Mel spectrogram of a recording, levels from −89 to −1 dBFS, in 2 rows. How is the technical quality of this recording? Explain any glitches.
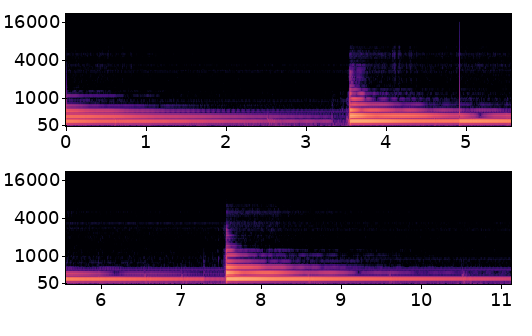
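The recording has one glitch, a doubled audio track, from 4.92 to 7.74 s. For that stretch the music is heard twice. A second copy trails the first by about half a second. It sits at roughly the same level as the original. The copy has no reverb tail or room colour. It switches on and off abruptly. The likely cause is a second, slower capture path, or an edit holding two copies out of step.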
